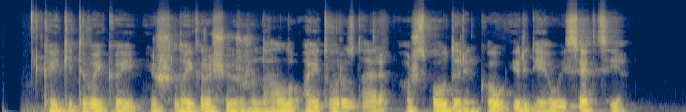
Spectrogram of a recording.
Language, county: Lithuanian, Klaipėda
